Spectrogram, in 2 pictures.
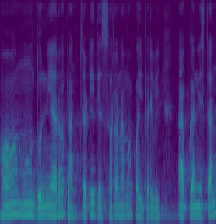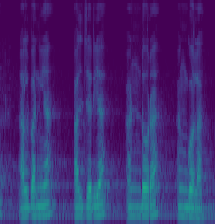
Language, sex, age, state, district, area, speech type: Odia, male, 30-45, Odisha, Khordha, rural, spontaneous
